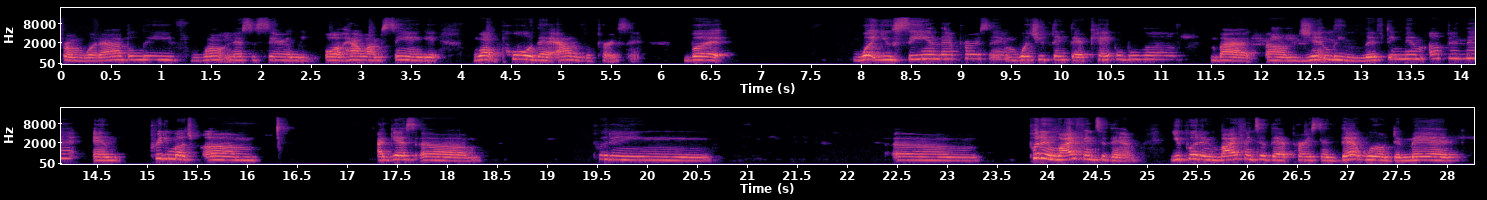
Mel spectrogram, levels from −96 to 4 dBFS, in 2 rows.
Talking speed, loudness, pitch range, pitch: 130 wpm, -28 LUFS, 205-255 Hz, 230 Hz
